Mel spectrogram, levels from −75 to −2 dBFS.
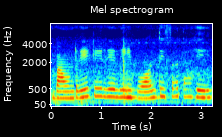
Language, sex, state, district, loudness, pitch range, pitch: Marathi, female, Maharashtra, Gondia, -18 LUFS, 210-245 Hz, 225 Hz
